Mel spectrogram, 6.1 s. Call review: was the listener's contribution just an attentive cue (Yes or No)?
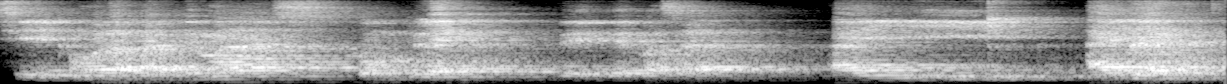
Yes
